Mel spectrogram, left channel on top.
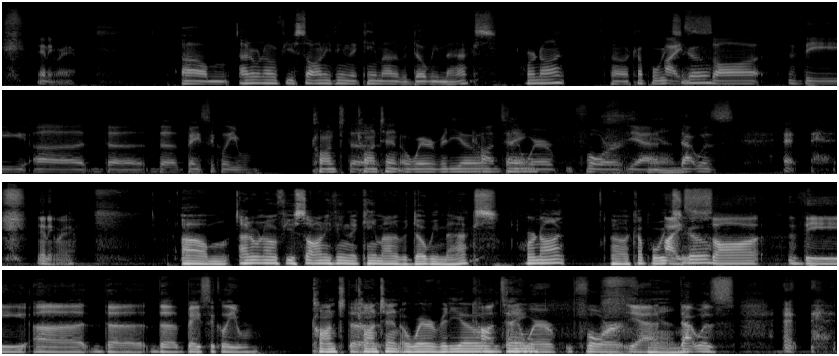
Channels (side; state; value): left; quieter; 13.4 dB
